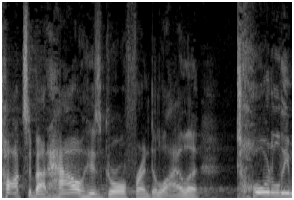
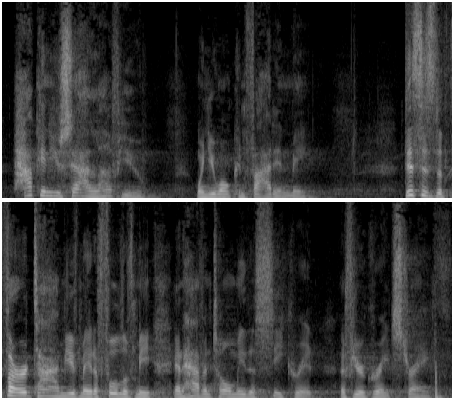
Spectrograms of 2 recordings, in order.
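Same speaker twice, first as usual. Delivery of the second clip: cheesy Southern Belle; 7 dB quieter than usual. Shown as a demonstration. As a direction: read it like a syrupy Southern Belle. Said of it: "this is my best Southern Belle cheesy voice".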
